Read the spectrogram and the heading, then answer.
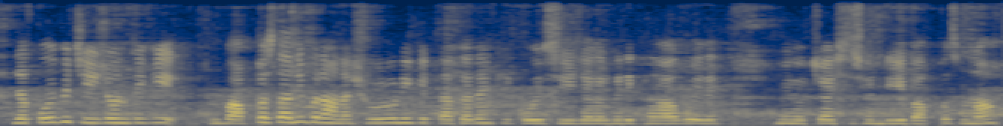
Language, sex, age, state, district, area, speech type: Dogri, female, 30-45, Jammu and Kashmir, Reasi, rural, spontaneous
